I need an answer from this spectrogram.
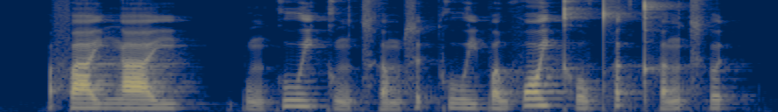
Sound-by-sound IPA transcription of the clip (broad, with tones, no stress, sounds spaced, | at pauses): f aː˧ j ŋ aː˧ j | p ʊ˨˩ ŋ k uː˥ j k ʊ˨˩ ŋ t͡sʰ ɐ˨ m s ɵ˥ t̚ k uː˧ j p ɐ˨ w f ɔː˥ j kʰ o˨ w t̪ʰ ɐ˥ k̚ t̪ʰ ɐ˨˥ ŋ t͡sʰ ɵ˧ t̚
